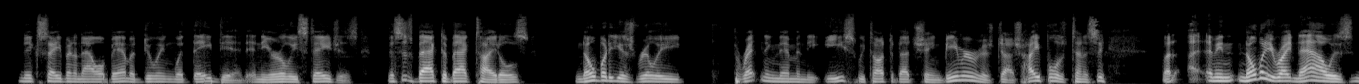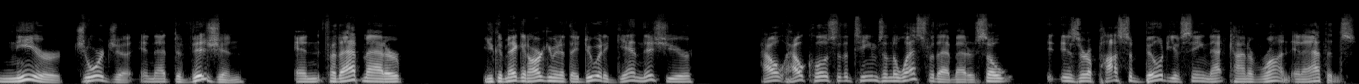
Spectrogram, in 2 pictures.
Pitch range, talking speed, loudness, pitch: 125-165 Hz, 195 wpm, -23 LUFS, 140 Hz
